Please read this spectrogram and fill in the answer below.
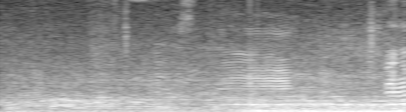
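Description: Street traffic with a motor vehicle's engine running close by. Its low, steady hum grows louder about a second in.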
